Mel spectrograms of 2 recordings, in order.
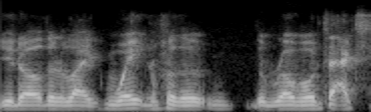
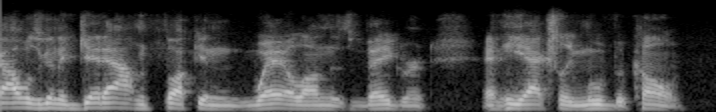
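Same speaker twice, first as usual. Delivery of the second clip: ordinary delivery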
